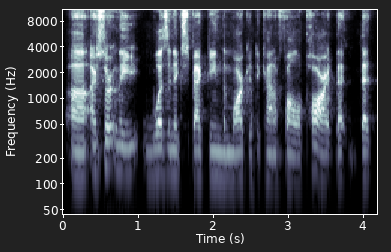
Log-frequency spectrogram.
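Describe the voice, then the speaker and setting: This CEO, a middle-aged man from New Orleans, chats through a casual interview as a relaxed storyteller. Unhurried and easygoing with a mid-range pitch, he often pauses, uses fillers, and begins his thoughts again.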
